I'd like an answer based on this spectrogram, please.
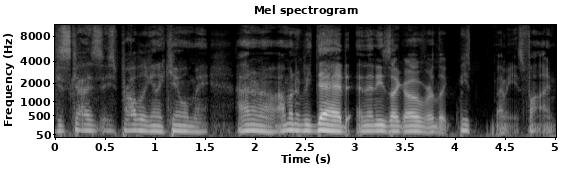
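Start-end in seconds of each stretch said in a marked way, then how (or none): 0.0-2.9 put-on muffled whisper. Retelling a buddy fearing for his life: imitating a friend whispering.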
